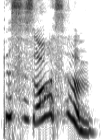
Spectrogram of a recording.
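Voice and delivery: high, eager pitch to strangers; bubbling over with enthusiasm; excited. Pretend. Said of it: "jump in people's faces".

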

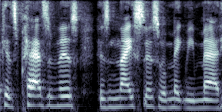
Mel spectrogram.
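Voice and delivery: usual speaking voice

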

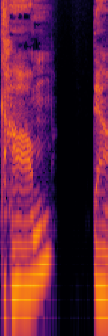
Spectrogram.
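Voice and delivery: "Calm" and "down" split apart, mouthed slowly; slow, exaggerated "Calm down". Shown as a demonstration. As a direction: stretch "Calm" out, pause, then "down". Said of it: "I'm out".

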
